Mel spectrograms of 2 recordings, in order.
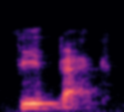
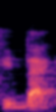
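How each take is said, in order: First: The stress is on the first syllable. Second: The stress is on the second syllable. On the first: The speaker calls it right. "The stress is on the first component" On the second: The speaker calls it wrong. "it's not feedback"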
